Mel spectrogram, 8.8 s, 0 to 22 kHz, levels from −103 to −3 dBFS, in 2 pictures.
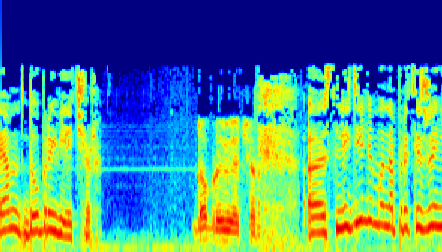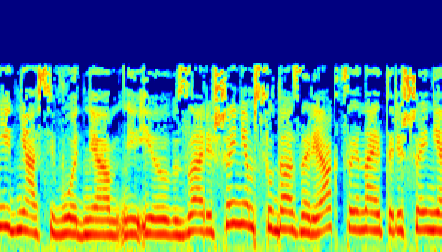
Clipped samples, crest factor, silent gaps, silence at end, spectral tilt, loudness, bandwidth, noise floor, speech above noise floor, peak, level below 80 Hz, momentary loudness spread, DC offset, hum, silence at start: under 0.1%; 14 dB; none; 0 s; -3.5 dB/octave; -17 LUFS; 8.8 kHz; -48 dBFS; 31 dB; -2 dBFS; -46 dBFS; 4 LU; under 0.1%; none; 0 s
